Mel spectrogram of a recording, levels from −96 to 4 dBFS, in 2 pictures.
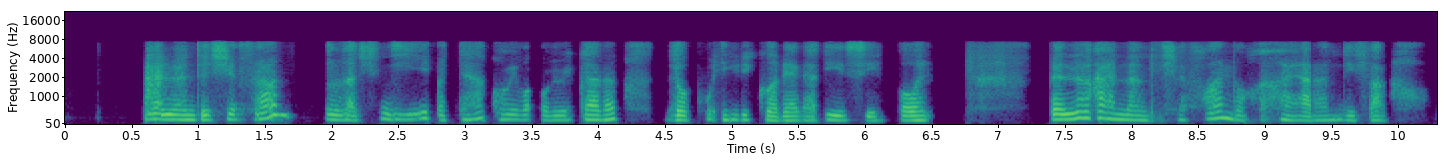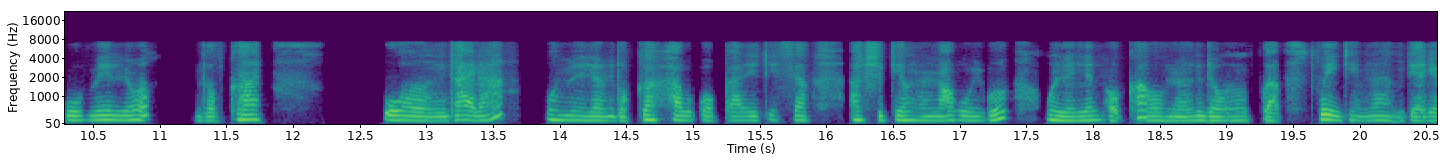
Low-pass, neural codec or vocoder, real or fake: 7.2 kHz; codec, 16 kHz, 0.5 kbps, FunCodec, trained on Chinese and English, 25 frames a second; fake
